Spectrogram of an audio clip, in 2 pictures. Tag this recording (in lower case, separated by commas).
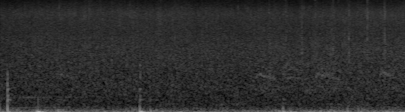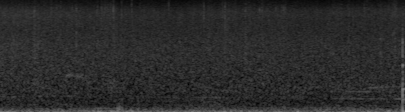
wind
